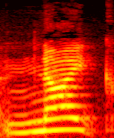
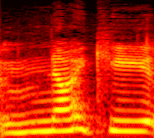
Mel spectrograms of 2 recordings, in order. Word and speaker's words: Nike: pair of leggings from Nike or Nike let me know how you pronounce it down below I think I usually say Nike I'm pretty sure that's the correct terminology these leggings you may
